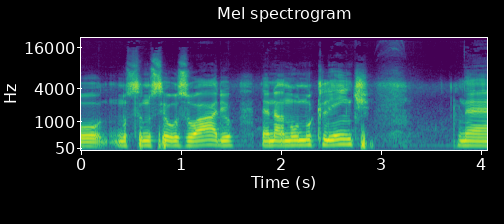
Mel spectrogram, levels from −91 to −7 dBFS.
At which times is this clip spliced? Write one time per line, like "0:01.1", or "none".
none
